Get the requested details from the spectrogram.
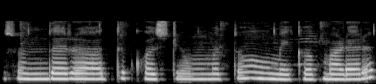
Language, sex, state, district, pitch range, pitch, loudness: Kannada, female, Karnataka, Dharwad, 240-260 Hz, 250 Hz, -14 LUFS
